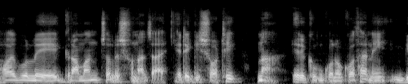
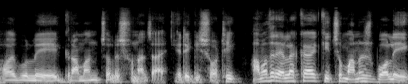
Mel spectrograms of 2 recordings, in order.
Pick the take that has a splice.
second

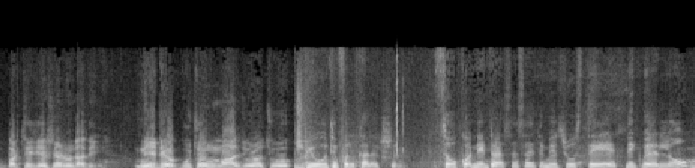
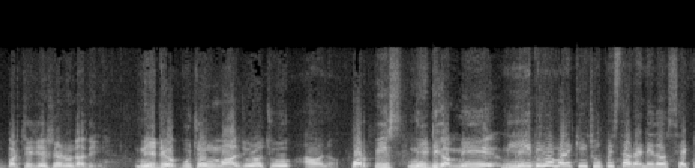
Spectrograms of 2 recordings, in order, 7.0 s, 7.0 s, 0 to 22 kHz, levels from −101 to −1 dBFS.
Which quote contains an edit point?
first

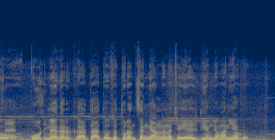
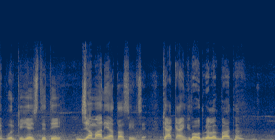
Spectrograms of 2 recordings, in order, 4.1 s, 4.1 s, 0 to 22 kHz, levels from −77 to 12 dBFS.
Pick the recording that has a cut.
second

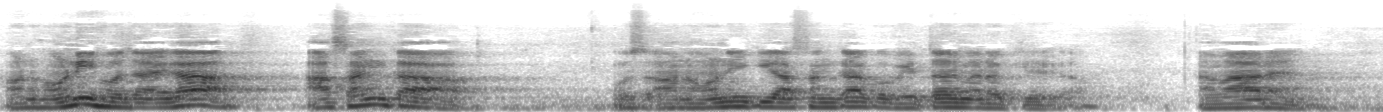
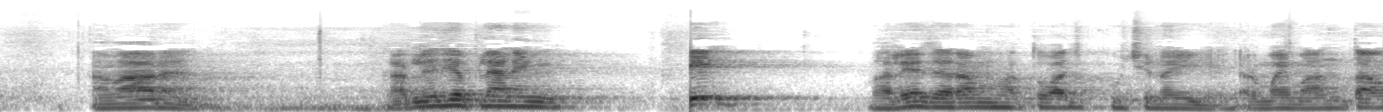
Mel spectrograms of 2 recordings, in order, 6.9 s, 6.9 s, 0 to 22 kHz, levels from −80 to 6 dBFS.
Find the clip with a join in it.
second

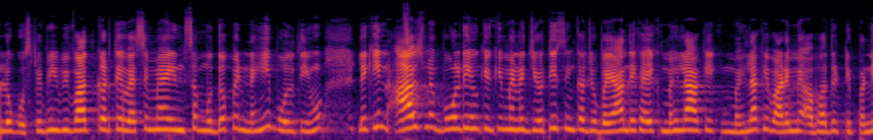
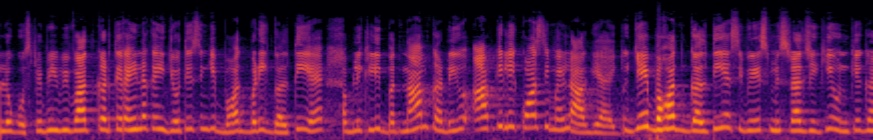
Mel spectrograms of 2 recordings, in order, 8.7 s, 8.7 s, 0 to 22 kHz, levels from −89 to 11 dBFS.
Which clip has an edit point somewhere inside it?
second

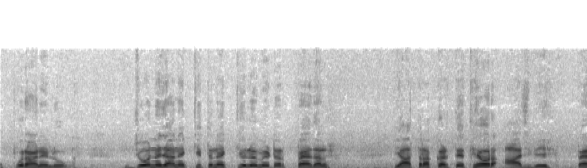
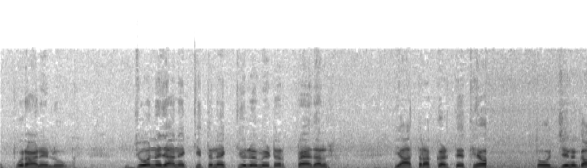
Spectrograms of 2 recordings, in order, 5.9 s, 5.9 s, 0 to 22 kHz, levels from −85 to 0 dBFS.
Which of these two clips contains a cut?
second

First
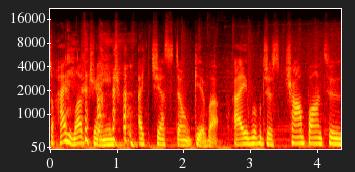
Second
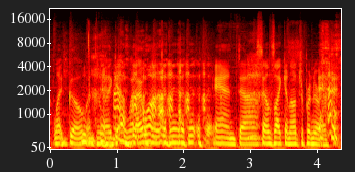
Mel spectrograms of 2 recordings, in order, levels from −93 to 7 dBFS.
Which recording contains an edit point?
first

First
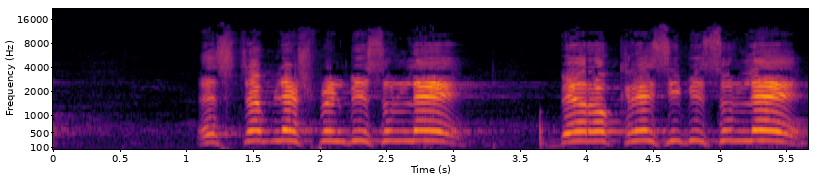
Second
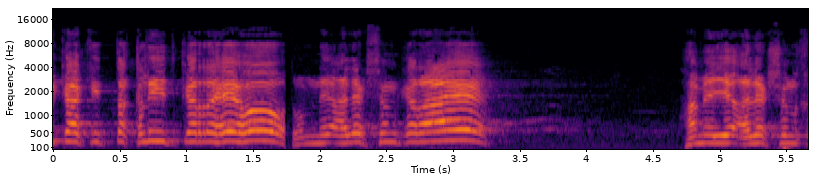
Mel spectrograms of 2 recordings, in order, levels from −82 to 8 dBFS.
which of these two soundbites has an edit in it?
second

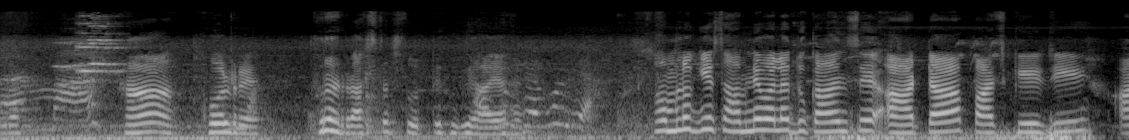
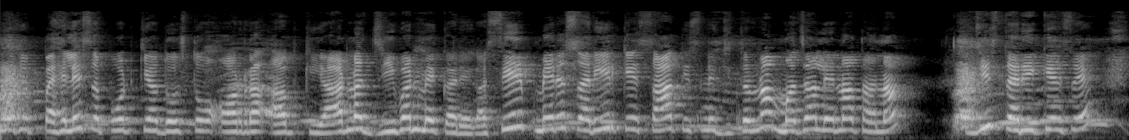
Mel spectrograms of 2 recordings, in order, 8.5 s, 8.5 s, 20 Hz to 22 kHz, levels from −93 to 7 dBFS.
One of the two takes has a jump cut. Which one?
first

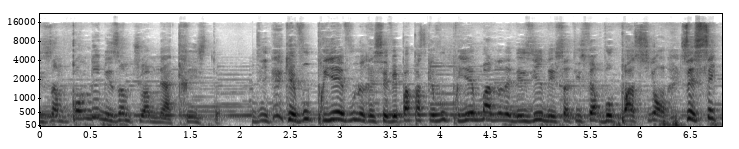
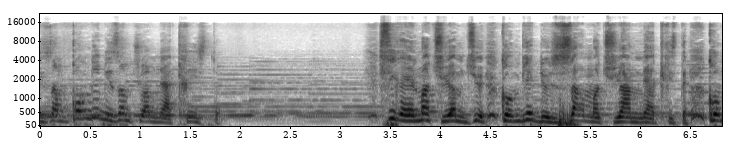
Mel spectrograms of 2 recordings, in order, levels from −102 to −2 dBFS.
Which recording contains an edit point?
first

